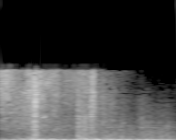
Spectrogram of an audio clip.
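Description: Confringo spell blast in Hogwarts Legacy, two quick loud fiery bursts close together over a rumbling low roar, short and punchy with no talking.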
